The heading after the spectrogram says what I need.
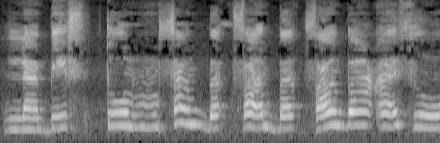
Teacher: huruf ba mati di tengah-tengah kalimah, jadi kita kena lantunkan dengan lantun kecil. Sini hukumnya qalqalah sughra, ya.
